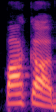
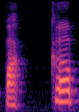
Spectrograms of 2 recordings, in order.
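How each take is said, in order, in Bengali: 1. মাঝের ব্যঞ্জনটি ছোট ও একক। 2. মাঝের ব্যঞ্জনটি লম্বা ও দ্বিত্ব।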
